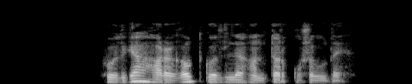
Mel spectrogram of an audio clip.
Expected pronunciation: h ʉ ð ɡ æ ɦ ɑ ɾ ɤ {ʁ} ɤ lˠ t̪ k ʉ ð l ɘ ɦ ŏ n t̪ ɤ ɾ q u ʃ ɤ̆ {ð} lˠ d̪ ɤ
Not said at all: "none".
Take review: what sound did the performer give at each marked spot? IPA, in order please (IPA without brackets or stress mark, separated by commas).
ʁ, none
